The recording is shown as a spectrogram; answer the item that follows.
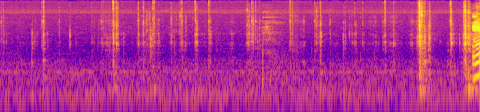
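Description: Scattered light plastic clicks and taps of an HO scale model caboose's wheels being worked onto a length of HO track by hand, with a sharper knock near the end.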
